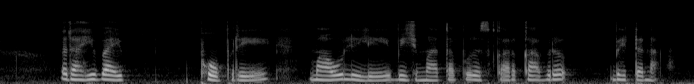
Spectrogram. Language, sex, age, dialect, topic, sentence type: Marathi, female, 25-30, Northern Konkan, agriculture, statement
